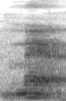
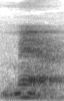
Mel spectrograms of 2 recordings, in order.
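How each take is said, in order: First: The tongue curls back, giving an r sound. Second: The tongue stays flat, with no r sound. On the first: "혀의 그 끝이 입천장에 달랑말랑 할 때는" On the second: "혀를 이제 그대로 놔둔 상태에서 어, 매어 입천장에 닿지 않고"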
